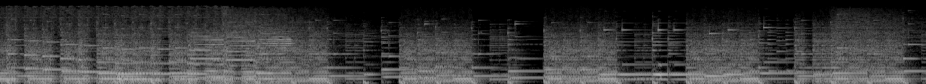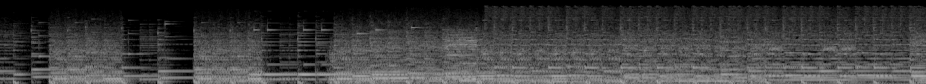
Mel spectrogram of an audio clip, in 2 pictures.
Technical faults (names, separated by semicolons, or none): compressed frames skipped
